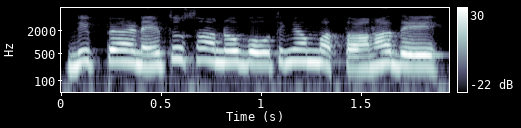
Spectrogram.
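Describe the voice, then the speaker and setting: An actress playing a middle-aged mother, defensive and quick to scold. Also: high voice, darkish tone, lightly acted.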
